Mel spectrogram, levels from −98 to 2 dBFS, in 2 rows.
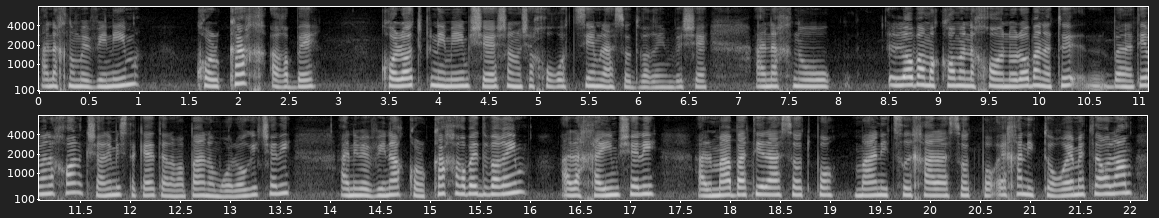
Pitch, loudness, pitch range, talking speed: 235 Hz, -26 LUFS, 225-260 Hz, 140 wpm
